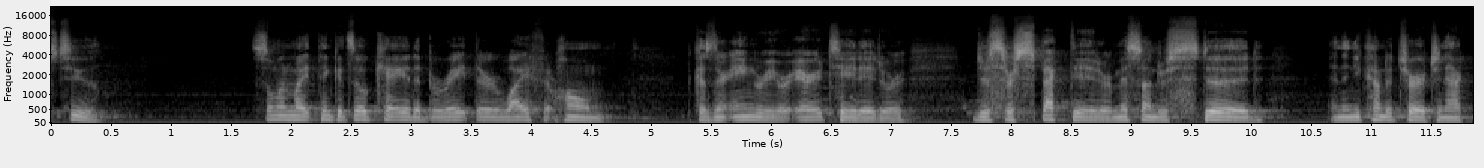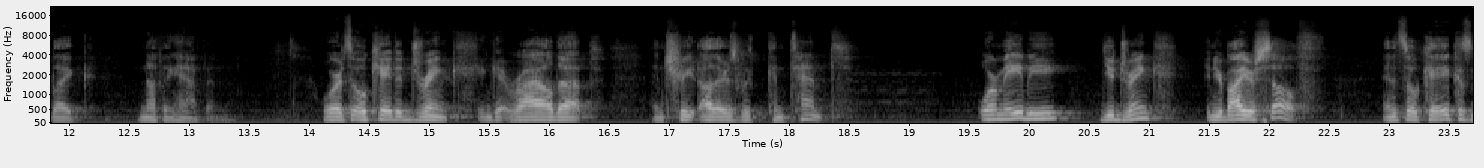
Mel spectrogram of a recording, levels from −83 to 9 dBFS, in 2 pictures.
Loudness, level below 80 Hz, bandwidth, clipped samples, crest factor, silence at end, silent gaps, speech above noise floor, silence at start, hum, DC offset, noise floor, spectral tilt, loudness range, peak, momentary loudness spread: -29 LUFS; -62 dBFS; 15.5 kHz; under 0.1%; 24 dB; 0 s; none; 34 dB; 0 s; none; under 0.1%; -62 dBFS; -4.5 dB/octave; 5 LU; -6 dBFS; 15 LU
